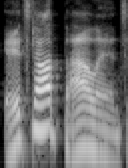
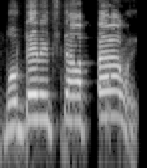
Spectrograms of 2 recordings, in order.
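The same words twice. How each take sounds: First: "not balanced" said slowly at usual pitch, with weight on "not"; slow, firm retort stressing "not"; measured retort. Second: "then it's not balanced" yelled high and loud; high, loud imitation of an exasperated comeback, punching "then"; exasperated mock yell. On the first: Retold or imitated. Lisa's retort, before Seth's comeback. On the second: Acting out Seth's exasperated comeback.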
